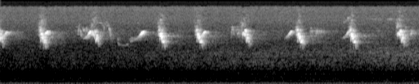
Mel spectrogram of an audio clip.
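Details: Garden birds singing: short, bright chirped notes repeated about every three-quarters of a second, each a quick high falling flick, over a quiet steady background hum.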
